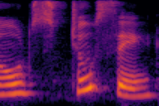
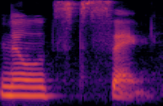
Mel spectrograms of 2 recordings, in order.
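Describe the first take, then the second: First: The word 'to' is said in full. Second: The word 'to' is reduced to a weak sound. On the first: The speaker calls it wrong. "don't say" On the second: The speaker calls it right. "This becomes"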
